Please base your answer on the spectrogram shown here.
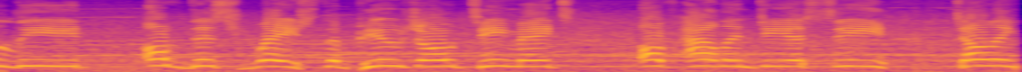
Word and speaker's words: Peugeot: The opportunistic Peugeot driver trying to prove that he belongs. By the way, it's Peugeot. I said it wrong.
